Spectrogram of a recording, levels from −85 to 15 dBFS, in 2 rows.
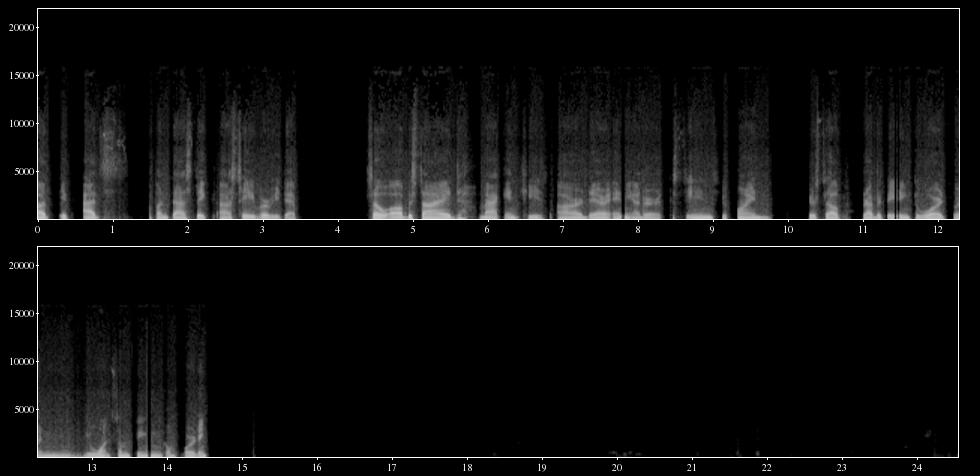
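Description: Damaged data in the compressed stream of this speech recording makes the decoder misread frames, lose sync and hunt for the next header, producing brief glitches at 7.77–7.83 s, 11.41–11.48 s, 13.73–13.79 s and 15.98–16.01 s.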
